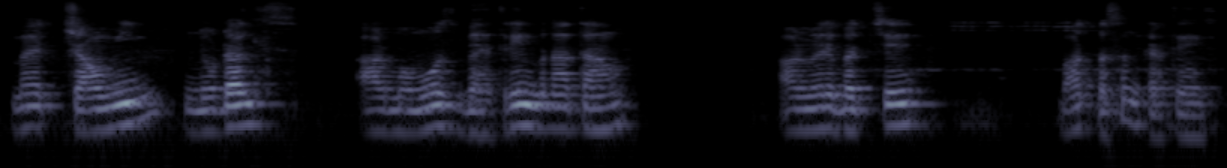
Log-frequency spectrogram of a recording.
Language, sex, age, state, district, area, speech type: Urdu, male, 30-45, Delhi, South Delhi, urban, spontaneous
